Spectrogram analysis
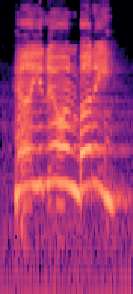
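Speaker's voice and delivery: booming, high-pitched bellow. A man hops off his forklift and greets the narrator, bellowing. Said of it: "He bellowed".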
